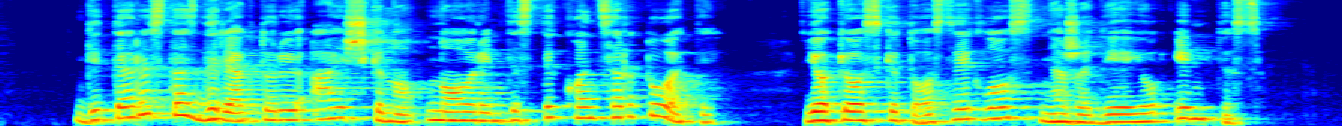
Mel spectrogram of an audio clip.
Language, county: Lithuanian, Tauragė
